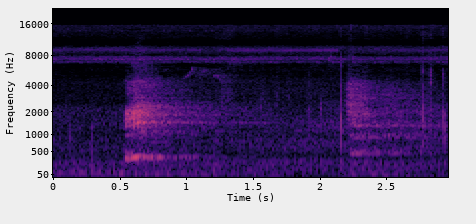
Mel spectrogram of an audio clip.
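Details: Monkey calling at night in the dense Topslip forest near Mount Stuart Bungalow, Tamil Nadu, with sounds coming from different directions; two short, harsh, harmonic cries about a second and a half apart over a steady insect hum.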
